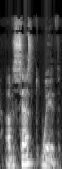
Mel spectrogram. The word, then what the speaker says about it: obsessed with: になるので次にポインが続かない時は音が消えるんですねなので obsess with ていう感じでねこの obsess で T を発音する下の動きまではくんですけどそこで止めてそのまま with に続くイメージですねそんな感じで obsessed with ていう感じでね発音してもらえたらと思いますじゃあねえ今日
